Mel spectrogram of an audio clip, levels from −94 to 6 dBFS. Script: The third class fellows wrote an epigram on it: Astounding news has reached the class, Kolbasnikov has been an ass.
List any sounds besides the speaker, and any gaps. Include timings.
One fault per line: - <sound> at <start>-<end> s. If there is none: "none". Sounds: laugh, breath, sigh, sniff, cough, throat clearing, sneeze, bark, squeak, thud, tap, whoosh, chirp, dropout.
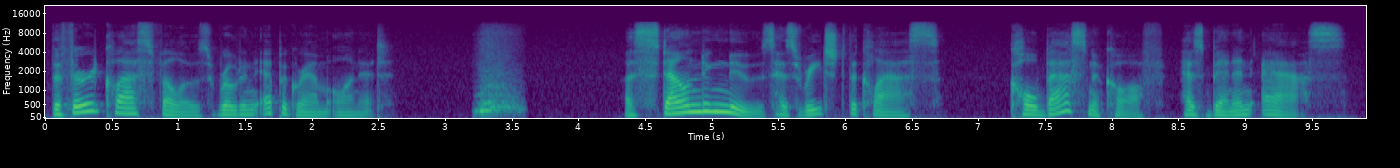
- whoosh at 3.2-3.6 s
